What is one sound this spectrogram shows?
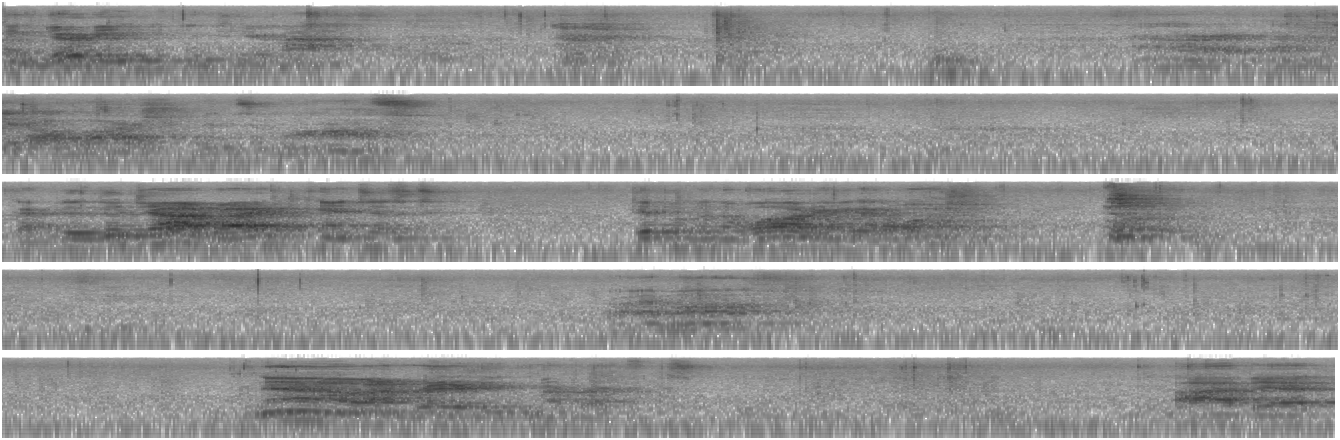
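An elderly man speaks calmly, pausing often.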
